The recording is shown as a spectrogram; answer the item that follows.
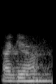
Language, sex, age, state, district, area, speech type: Odia, male, 18-30, Odisha, Puri, urban, conversation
